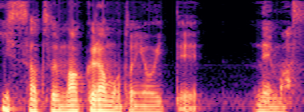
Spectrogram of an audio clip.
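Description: A man's dark, mellow voice in a very clean recording with a silent background. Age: 40s. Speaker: book editor and publisher. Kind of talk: solo podcast monologue. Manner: halting, many filler words.

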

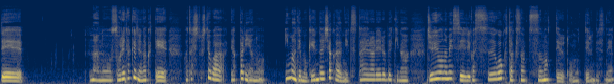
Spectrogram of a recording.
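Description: A woman's fairly high, somewhat breathy voice in a dark, mellow tone, lively in intonation at a moderate pace, with big swings in loudness. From Japan. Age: 40s. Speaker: podcast host. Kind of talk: solo monologue.

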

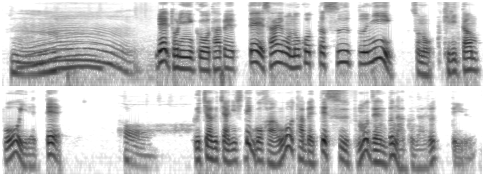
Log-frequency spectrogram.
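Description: A man speaks very slowly at a medium pitch, with very wide pitch swings and big swings in loudness. The recording is very clean with a silent background and a dry, close sound with no echo. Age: 50s. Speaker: restaurant owner and chef. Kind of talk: casual interview.

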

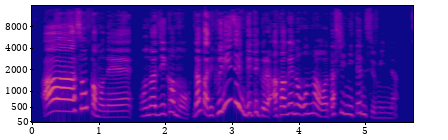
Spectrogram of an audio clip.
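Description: A woman with a high pitch, an animated tone and a very fast pace, big swings in loudness, very wide pitch swings, and a dry, close sound with no echo. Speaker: podcast host. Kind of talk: casual chat.

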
